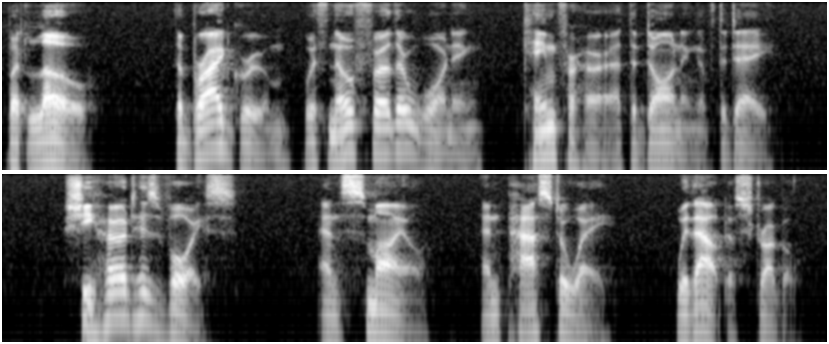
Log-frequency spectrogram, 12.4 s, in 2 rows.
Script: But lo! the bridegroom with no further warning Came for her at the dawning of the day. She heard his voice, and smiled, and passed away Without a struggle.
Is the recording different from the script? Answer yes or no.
yes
